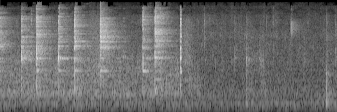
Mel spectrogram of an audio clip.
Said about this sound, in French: Alors bien tourner, bien écraser les pichards.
